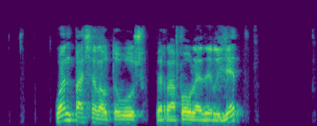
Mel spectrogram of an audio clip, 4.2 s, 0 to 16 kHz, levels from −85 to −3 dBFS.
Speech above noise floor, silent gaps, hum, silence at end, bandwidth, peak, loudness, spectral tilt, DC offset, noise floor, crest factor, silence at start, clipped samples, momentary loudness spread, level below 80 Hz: 72 dB; none; none; 1.05 s; 7.6 kHz; -2 dBFS; -16 LUFS; -4.5 dB/octave; under 0.1%; -88 dBFS; 16 dB; 0.75 s; under 0.1%; 5 LU; -58 dBFS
